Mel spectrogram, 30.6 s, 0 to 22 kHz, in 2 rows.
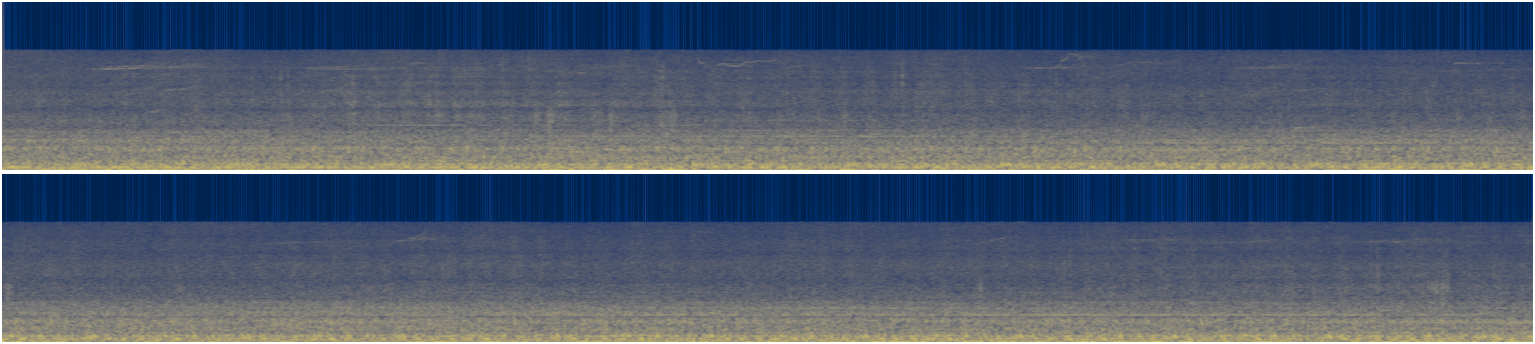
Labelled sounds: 0.9	2.0	killer whale, 4.4 to 5.9 kHz
6.9	7.8	killer whale, 5.3 to 6.2 kHz

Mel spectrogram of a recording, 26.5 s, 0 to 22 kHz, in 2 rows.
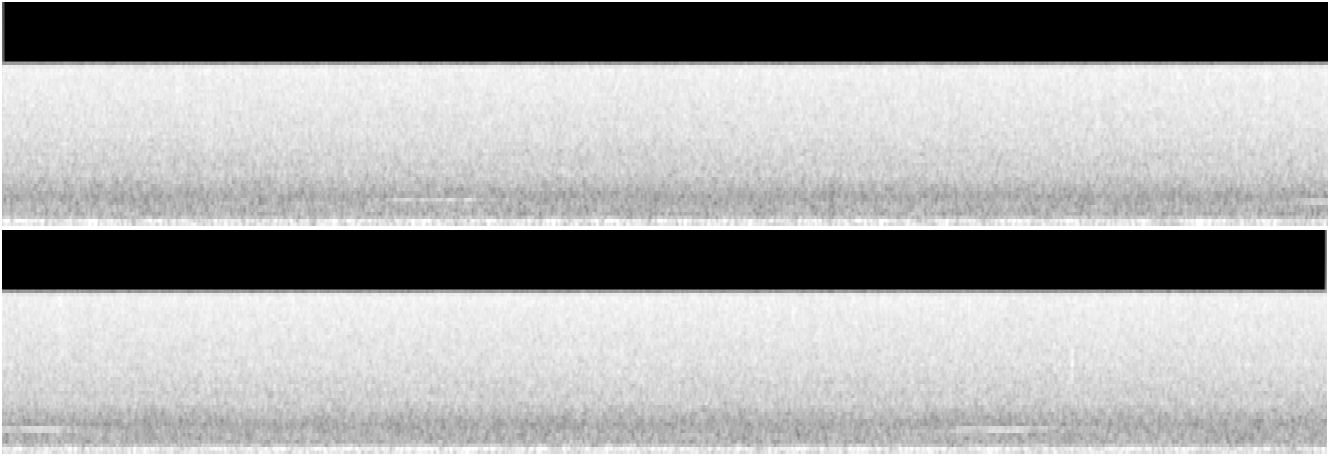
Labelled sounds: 12.9	13.8	humpback whale, 0.33 to 0.38 kHz
22.8	23.5	humpback whale, 0.30 to 0.38 kHz

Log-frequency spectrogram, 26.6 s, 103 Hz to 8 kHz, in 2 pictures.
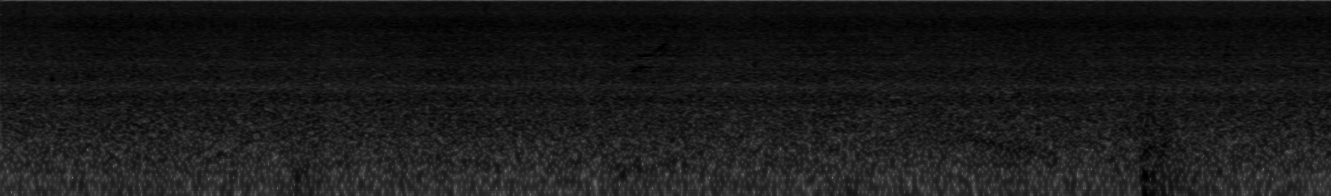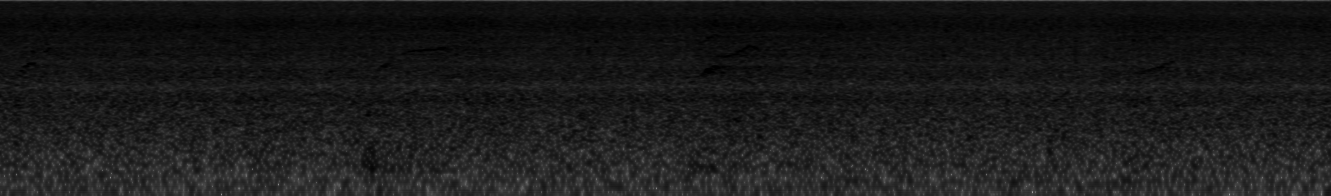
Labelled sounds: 17.4	17.8	humpback whale, 2.5 to 2.8 kHz
20.3	20.9	humpback whale, 1.5 to 2.9 kHz
24.7	25.1	humpback whale, 1.6 to 2.1 kHz

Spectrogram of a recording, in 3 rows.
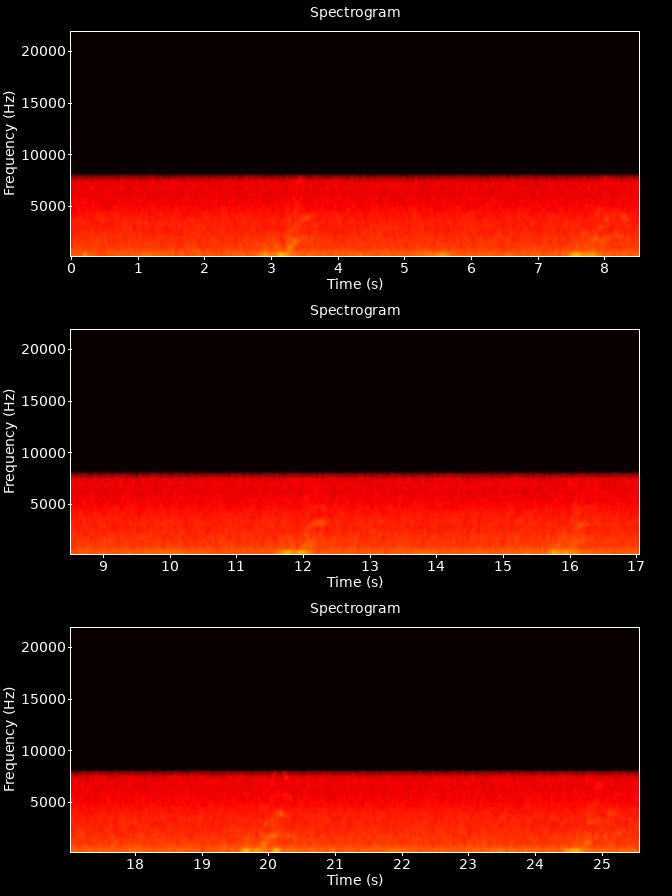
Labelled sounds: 12.1	12.4	humpback whale, 2.8 to 3.3 kHz
16.1	16.4	humpback whale, 2.9 to 3.2 kHz
20.1	20.4	humpback whale, 1.7 to 4.0 kHz
24.8	25.1	humpback whale, 3.0 to 6.7 kHz

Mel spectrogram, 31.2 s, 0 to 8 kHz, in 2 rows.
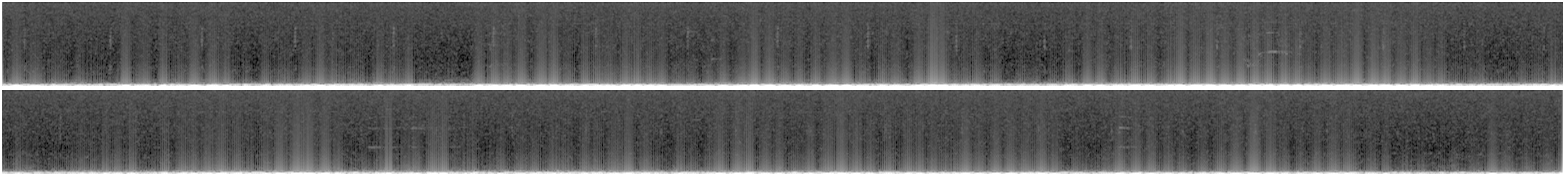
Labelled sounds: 12.6	12.9	killer whale, northern resident, G clan, 1.0 to 1.3 kHz

